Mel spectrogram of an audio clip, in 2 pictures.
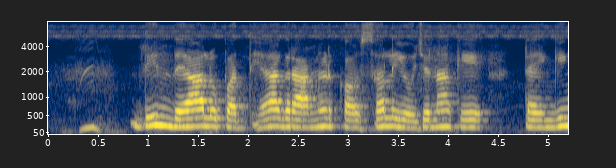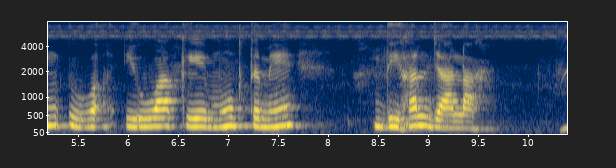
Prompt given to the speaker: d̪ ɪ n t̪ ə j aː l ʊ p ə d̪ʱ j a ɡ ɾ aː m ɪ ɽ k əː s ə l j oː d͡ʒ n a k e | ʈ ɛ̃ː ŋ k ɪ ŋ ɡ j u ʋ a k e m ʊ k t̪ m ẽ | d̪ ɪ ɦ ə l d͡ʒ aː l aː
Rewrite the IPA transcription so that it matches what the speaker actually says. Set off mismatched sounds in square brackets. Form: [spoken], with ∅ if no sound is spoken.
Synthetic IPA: d̪ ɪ n [d̪] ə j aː l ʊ p ə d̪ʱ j a ɡ ɾ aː m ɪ ɽ k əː s ə l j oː d͡ʒ n a k e | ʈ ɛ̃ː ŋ [ɡ] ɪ ŋ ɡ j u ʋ a k e m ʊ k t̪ m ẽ | d̪ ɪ ɦ ə l d͡ʒ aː l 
